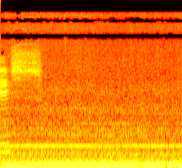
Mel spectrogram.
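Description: A yacht's inboard engine running under way, a loud steady low drone with a faint steady whine above it.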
